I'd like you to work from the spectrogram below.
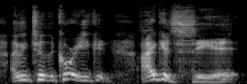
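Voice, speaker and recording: A man in his fifties vlogs to camera in a casual, rambling, earnest monologue, full of "right?" and "you know" and the odd chuckle. His voice sits high, with a sing-song lilt, a breathy edge and a brisk pace.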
